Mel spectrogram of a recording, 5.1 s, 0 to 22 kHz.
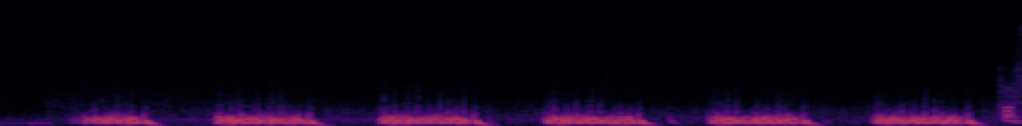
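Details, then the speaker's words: Simulated pansystolic murmur with a pathological third heart sound, from a cardiac auscultation teaching programme, at about 73 a minute: a long, flat systolic murmur obscuring the first and second sounds, each followed by a gap and a low third heart sound. "now we will listen to a pansystolic murmur with a pathological third heart sound"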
